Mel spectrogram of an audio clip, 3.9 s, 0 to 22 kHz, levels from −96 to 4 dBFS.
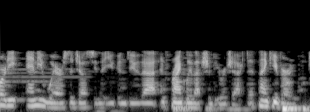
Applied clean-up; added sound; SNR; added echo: classical method Wiener filter.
